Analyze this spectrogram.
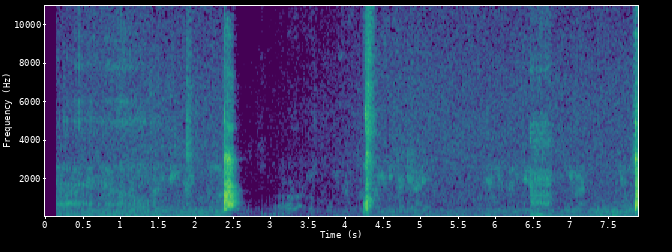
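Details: Pug named Maria barking at thunder in Saitama, Japan, on 6 May 2020: three sharp, isolated barks spaced roughly two seconds apart over a low, steady indoor background rumble.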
